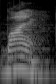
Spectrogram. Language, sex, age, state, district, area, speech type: Hindi, female, 60+, Madhya Pradesh, Gwalior, urban, read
